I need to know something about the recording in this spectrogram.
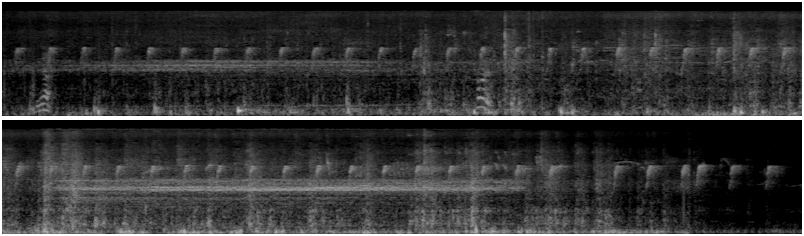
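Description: Cart wheels rumble and knock over a dirt road.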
